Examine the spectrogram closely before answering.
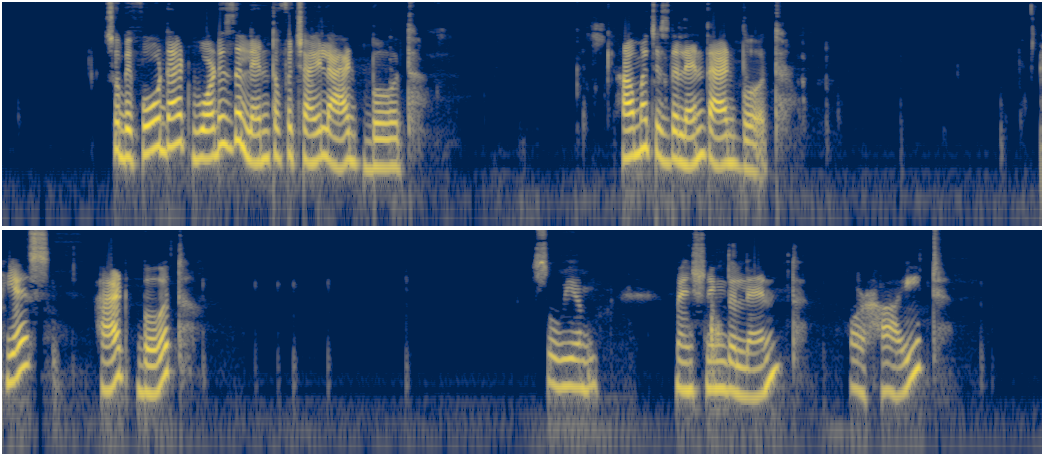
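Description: A woman speaks calmly and clearly into a close microphone, in short bursts with pauses.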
